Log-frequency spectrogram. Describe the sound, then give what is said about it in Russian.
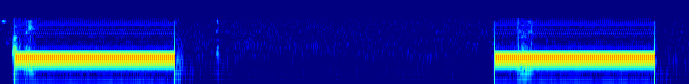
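A steady, mid-pitched telephone line tone sounds twice while a number is dialed. Each tone lasts about two seconds, and about four seconds of silence separate them. “Набираю полный номер.”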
